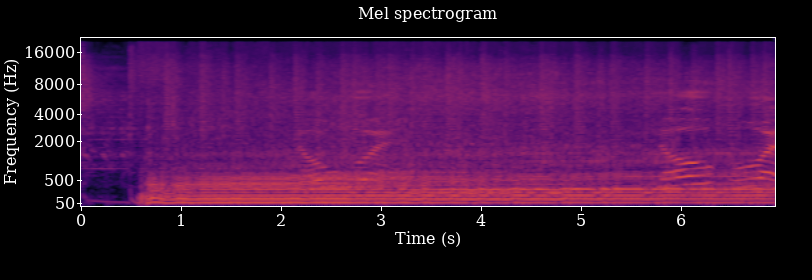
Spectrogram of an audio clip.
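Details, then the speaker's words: Salvage, wrecked Honda CBR1000RR first start after trickle-charging the battery (fuel leak noted): brief crank, then steady even idle with no knocks or misses under background music; engine runs healthy. "Sounds good. Oh my god. That thing is raw."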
